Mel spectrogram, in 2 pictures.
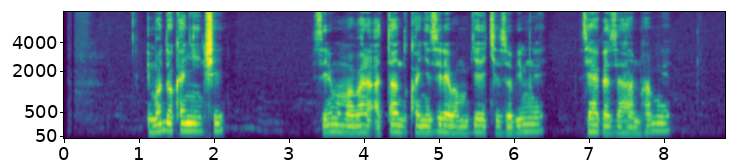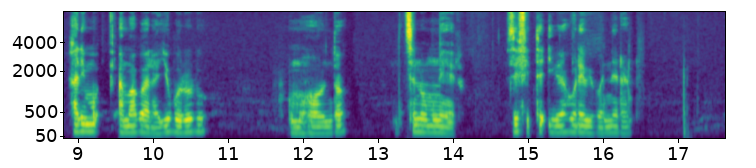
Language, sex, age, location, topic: Kinyarwanda, male, 18-24, Kigali, government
